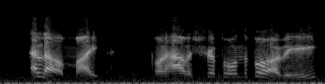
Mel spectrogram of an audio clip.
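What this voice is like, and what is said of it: Weak put-on Australian accent. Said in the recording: “Probably the Australian one. ... I feel like you start out strongly with it, but then really towards the end it gets bad.”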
